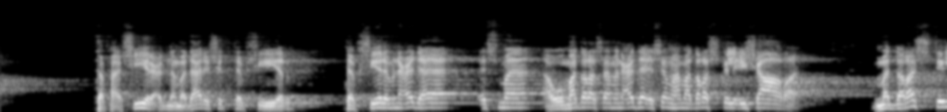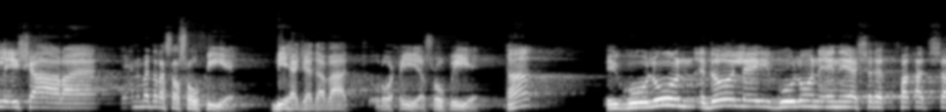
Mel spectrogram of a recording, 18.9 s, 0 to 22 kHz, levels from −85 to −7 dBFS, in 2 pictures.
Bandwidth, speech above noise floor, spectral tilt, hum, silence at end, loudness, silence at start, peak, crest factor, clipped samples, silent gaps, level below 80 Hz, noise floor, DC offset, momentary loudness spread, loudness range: 8.2 kHz; 39 dB; -6 dB/octave; none; 0 s; -18 LUFS; 0 s; 0 dBFS; 18 dB; under 0.1%; none; -64 dBFS; -57 dBFS; under 0.1%; 11 LU; 5 LU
